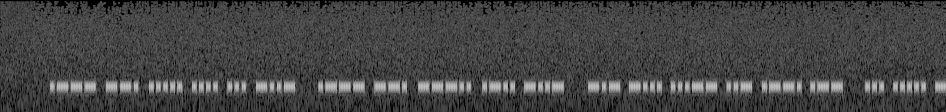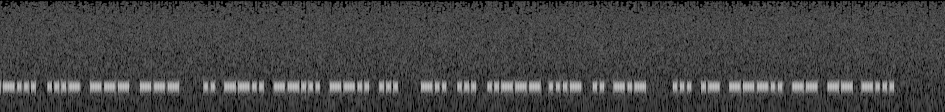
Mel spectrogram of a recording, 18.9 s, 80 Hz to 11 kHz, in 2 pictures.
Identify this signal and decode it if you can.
Morse code, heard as a keyed tone, hand-sent with a paddle, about 34 wpm, 760 Hz. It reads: JG5HSX JG8LX KB3UPW S57VOO IZ7ZS DS2VIK SA8MMB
